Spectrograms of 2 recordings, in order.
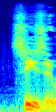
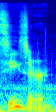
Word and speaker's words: Caesar: he would say kaiser in his vain attempt at pronouncing it properly in latin because you need to tap the rs and yeah that's that's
